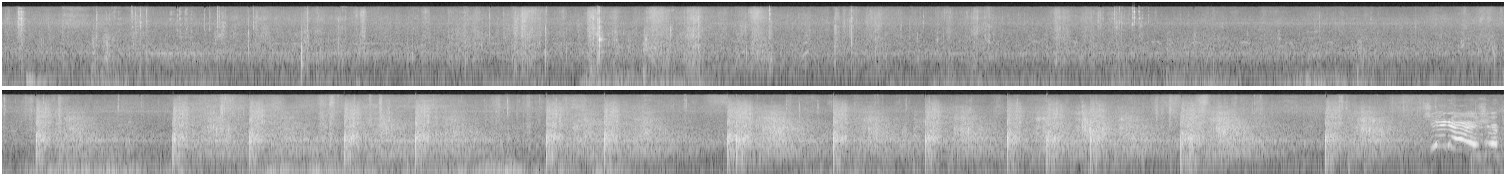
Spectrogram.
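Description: Scattered sharp cracks over a quiet range in the first half. From about halfway through, indistinct talking by several people, louder than what came before.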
